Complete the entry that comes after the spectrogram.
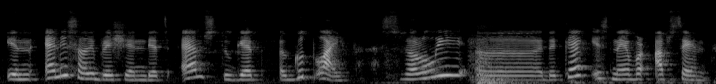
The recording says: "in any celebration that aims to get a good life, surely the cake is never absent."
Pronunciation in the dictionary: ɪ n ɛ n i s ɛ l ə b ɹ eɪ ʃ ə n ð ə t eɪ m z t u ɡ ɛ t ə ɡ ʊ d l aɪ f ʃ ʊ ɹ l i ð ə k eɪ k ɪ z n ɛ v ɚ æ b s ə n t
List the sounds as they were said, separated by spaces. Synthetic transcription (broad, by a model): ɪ n ɛ n i s ɛ l ə b ɹ eɪ ʃ ə n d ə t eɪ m s t u ɡ ɛ t ə ɡ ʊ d l aɪ f s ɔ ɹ l i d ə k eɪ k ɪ s n ɛ v ɚ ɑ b s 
